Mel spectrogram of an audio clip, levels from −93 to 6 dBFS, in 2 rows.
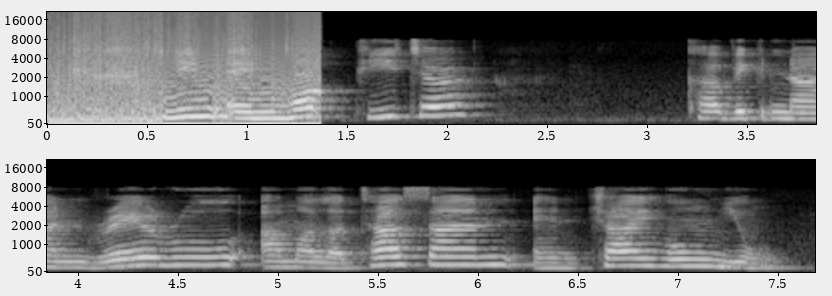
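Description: From the start to 1.36 s the speech carries a distortion, and the pauses fill with a gritty noise floor instead of falling silent. This is likely a stuck bit: one data bit held at a fixed value, knocking about half the samples off by that bit's weight. On a waveform, samples jump to fixed offset levels; a spectrogram shows broadband smear across all frequencies, filling the gaps between syllables.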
